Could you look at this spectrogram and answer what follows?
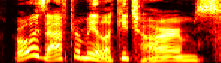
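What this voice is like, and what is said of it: Put-on Irish accent. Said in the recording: “my entirely authentic Irish brogue ... I'm a master of voices and accents”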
